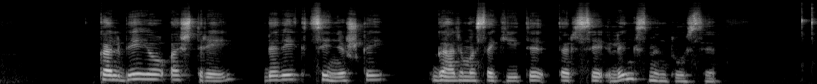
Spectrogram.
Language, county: Lithuanian, Panevėžys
